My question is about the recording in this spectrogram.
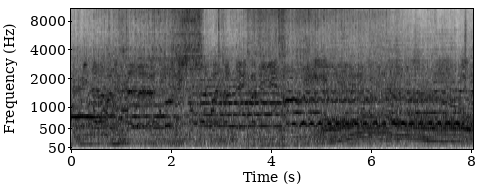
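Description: Several race car engines running at once around a dirt track, their pitches overlapping. About five seconds in, one engine's pitch climbs and then falls away as it revs through and backs off.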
